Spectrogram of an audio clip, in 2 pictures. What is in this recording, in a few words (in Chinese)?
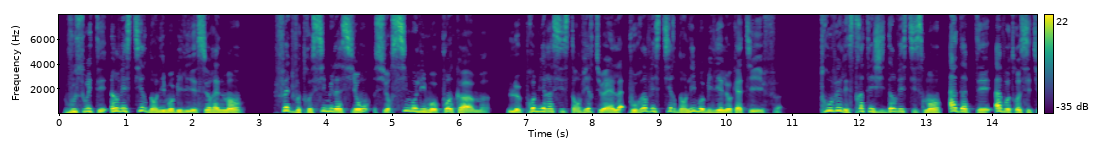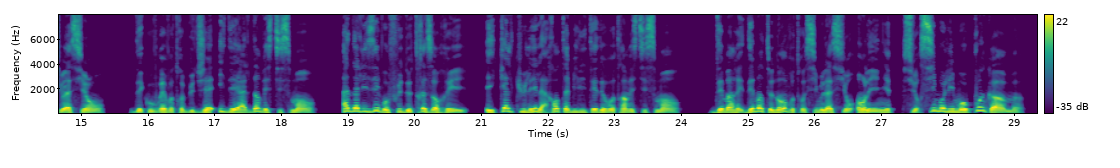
法语 叙述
